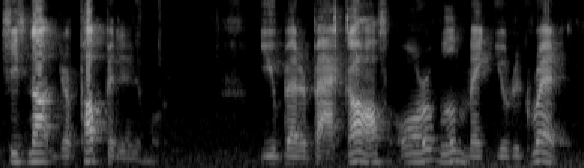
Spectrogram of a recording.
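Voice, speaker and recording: A man's voice: medium pitch, moderate pace, fairly bright tone, lightly acted. A man voicing an urgent, protective, defiant survivor in a horror visual novel.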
